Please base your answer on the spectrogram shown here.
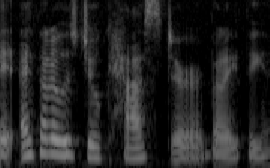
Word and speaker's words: Jocasta: I thought it was Jocasta, but I think it's Jocasta.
